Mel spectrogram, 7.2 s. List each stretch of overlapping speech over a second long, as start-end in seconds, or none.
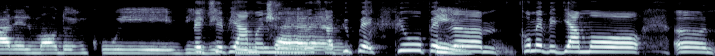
1.9-3.5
